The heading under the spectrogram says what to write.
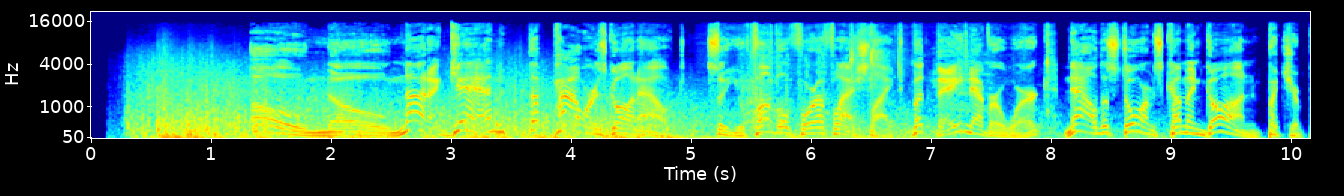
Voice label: Infomercial; Infomercial Demo

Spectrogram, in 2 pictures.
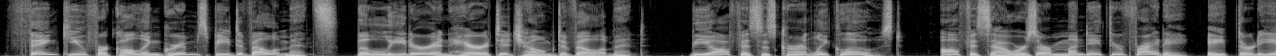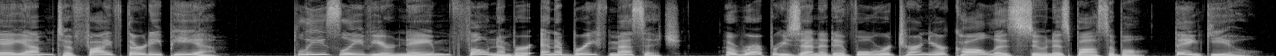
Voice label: IVR

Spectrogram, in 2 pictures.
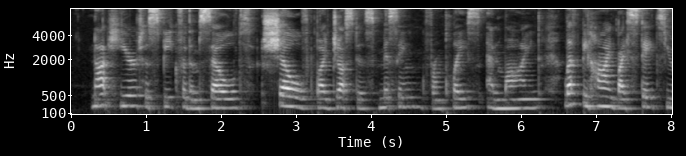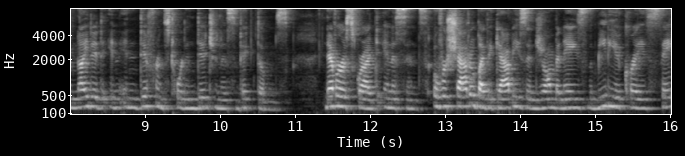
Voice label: poem

